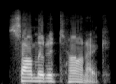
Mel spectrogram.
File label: "somatotonic", American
